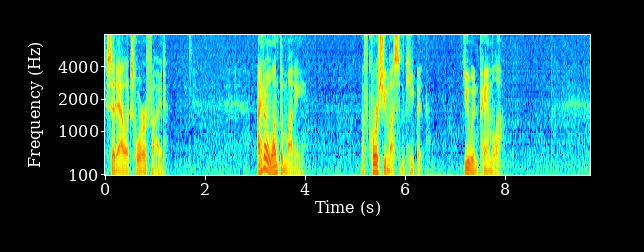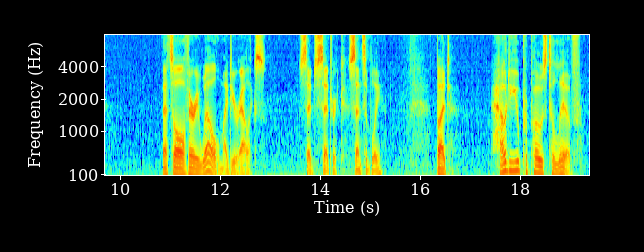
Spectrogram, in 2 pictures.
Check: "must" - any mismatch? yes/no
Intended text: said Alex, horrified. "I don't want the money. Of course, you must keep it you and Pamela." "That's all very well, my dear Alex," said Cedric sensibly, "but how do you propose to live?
yes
